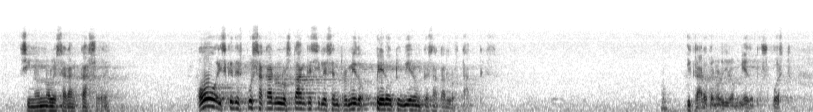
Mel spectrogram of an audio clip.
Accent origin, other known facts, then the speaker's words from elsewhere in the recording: Balearic Islands, Spain; salvo, yo soy mallorquín, salvo las Islas Baleares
